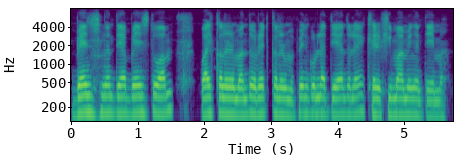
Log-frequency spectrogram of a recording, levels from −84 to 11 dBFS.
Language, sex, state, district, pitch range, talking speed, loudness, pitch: Wancho, male, Arunachal Pradesh, Longding, 140-150 Hz, 260 wpm, -15 LUFS, 145 Hz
